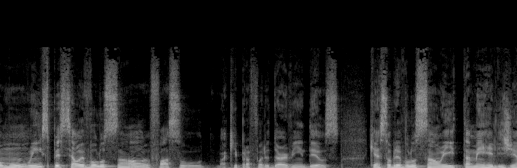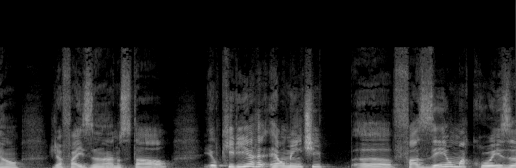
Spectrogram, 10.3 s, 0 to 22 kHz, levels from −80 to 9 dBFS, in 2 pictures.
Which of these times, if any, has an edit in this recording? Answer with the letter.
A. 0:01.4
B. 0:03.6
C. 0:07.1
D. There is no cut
D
